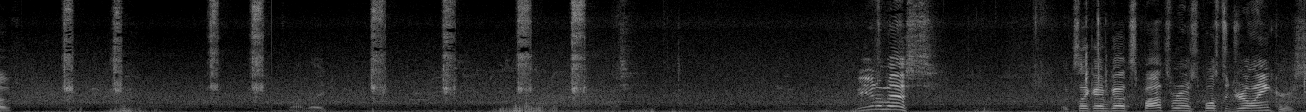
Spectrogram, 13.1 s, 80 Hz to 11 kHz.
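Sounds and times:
low wind rumble: 0:00.0 - 0:13.0.

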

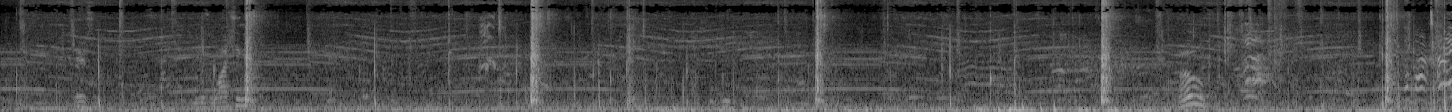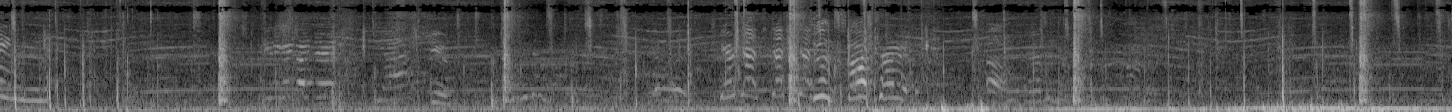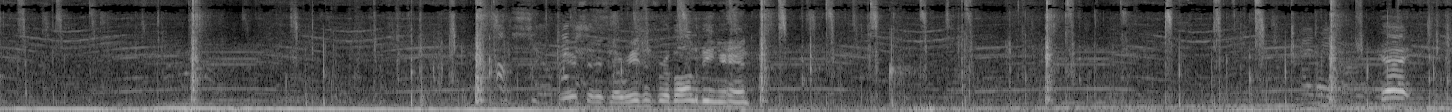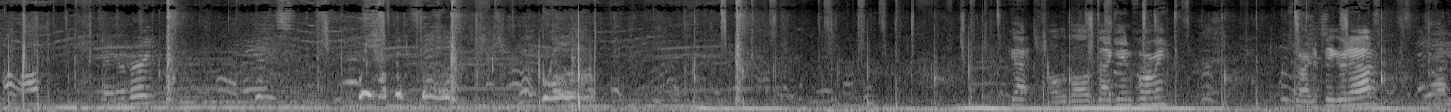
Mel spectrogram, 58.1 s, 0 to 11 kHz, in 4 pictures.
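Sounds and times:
tennis balls struck with rackets: 0:00.9 - 0:11.4, 0:13.7 - 0:17.3, 0:19.1 - 0:23.5, 0:24.6 - 0:58.0
children's voices: 0:45.8 - 0:49.9.

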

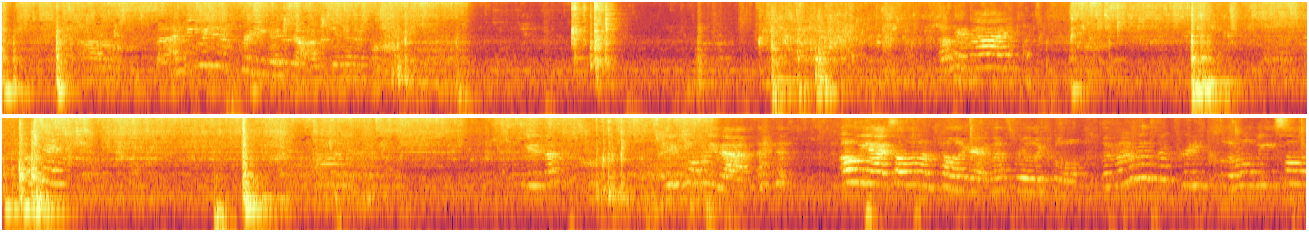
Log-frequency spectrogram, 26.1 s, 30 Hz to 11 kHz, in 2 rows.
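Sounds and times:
water running into sink: 0:00.0 - 0:04.8, 0:07.5 - 0:20.5
dishes clanking in sink: 0:00.0 - 0:06.2, 0:06.9 - 0:09.0, 0:11.8 - 0:17.3, 0:18.3 - 0:20.4.

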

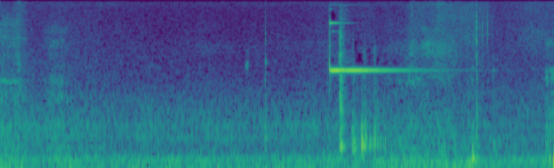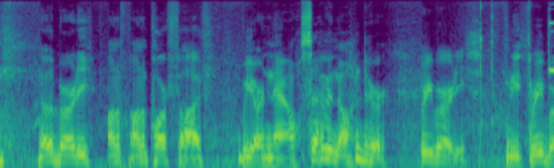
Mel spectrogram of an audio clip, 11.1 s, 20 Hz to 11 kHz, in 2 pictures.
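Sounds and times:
ball ringing in metal cup: 0:03.3 - 0:04.2.

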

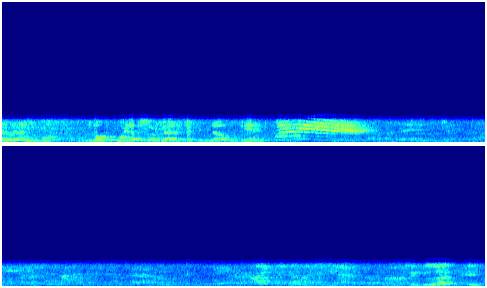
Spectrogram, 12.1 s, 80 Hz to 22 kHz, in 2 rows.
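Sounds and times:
faint background murmur: 0:00.0 - 0:12.0.

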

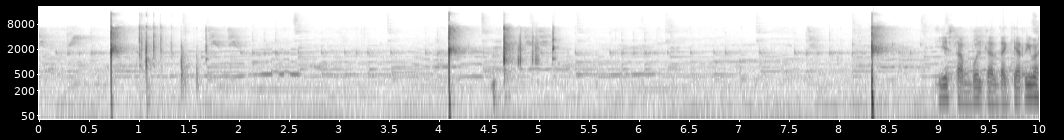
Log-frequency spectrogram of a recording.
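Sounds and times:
wire cutters snapping wire: 0:00.7 - 0:01.8, 0:04.1 - 0:05.2, 0:08.3 - 0:08.6.

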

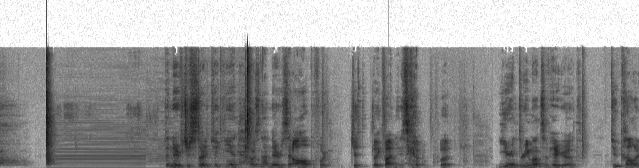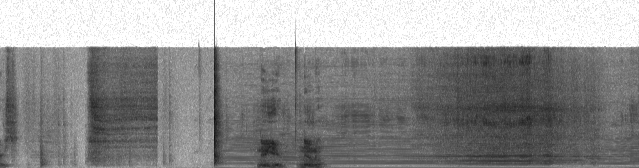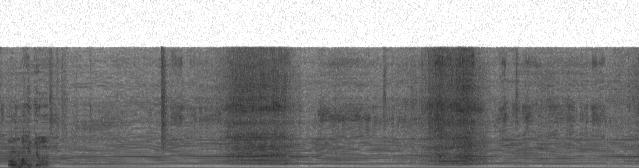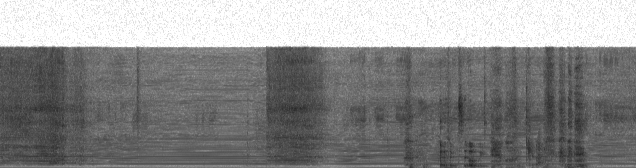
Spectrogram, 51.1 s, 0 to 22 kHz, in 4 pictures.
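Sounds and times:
clippers rasping through hair: 0:00.9 - 0:05.4, 0:13.6 - 0:16.0, 0:17.0 - 0:51.0
electric hair clippers buzzing: 0:00.9 - 0:05.4, 0:14.6 - 0:16.0, 0:17.0 - 0:51.0.

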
